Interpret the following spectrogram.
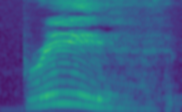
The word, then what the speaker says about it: breathe: Notice that this word is spelled with an E, a silent E at the end of it, and it's a verb. If we take the E away, it becomes a noun. And we change the pronunciation in two ways. The E vowel changes to eh, and the voiceless, changes to th.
